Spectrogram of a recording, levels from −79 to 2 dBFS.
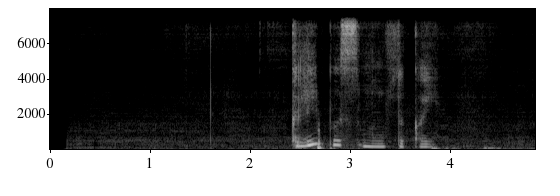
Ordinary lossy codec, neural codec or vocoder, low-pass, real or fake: none; codec, 44.1 kHz, 2.6 kbps, SNAC; 7.2 kHz; fake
